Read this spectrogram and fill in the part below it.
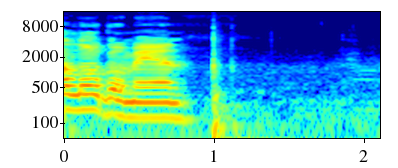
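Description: A hard plastic card case is set down on a table.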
